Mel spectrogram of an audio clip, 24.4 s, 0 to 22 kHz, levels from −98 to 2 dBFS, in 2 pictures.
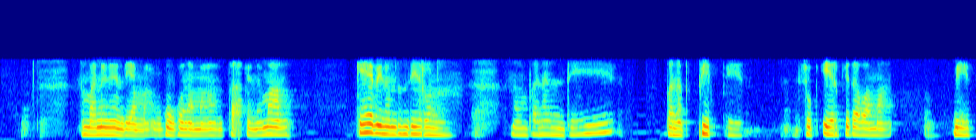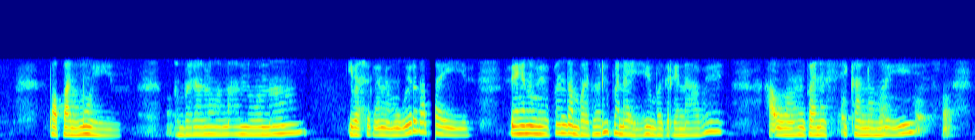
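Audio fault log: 2.98 to 3.02 s and 17.48 to 17.64 s, packet loss with pitch repetition: at 2.98 s about 40 ms of audio goes missing, which fits two 20 ms packets. The receiver fills the gap by looping the last pitch period, so the sound briefly hangs on one buzzy, held tone. At 17.48 s about 120 ms is lost in pieces over 160 ms. The longest gap, 100 ms, outlasts the roughly 50 ms fade of the repeated period, so the sound drops to silence and then cross-fades back in.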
